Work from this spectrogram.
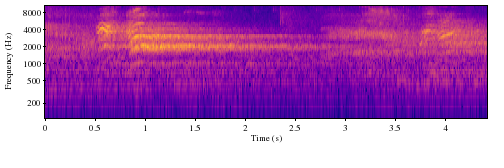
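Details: Captive belugas Hodoi, Taanya and Mirai during a training session at Nagoya Port Aquarium, Japan, on 1 November 2020. A brief rising whistle, then a sustained harmonic, reedy tone that fades, with another thin whistle near the end, all in a reverberant space.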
